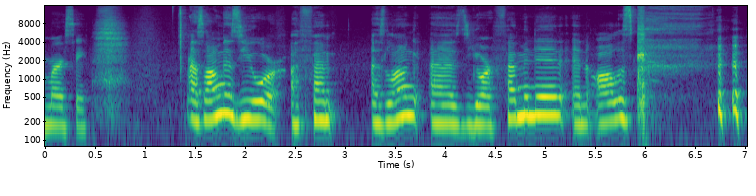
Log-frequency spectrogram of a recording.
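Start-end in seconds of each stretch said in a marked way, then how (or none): 1.4-7.0 words breaking up, laughing hard throughout. Reading a comment after admitting near tears: laughing hard while talking. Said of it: "I'm about to cry from laughter".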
